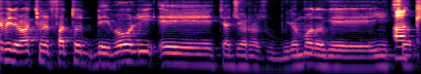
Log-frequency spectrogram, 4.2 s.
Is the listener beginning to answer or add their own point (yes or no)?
no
